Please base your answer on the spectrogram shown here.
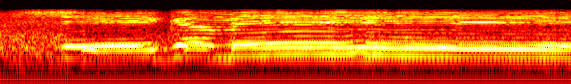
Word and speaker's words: Chic Gamine: Chic Gamine.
